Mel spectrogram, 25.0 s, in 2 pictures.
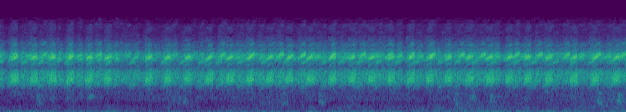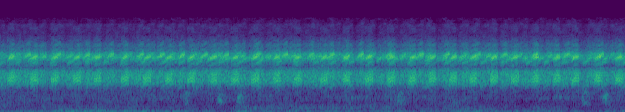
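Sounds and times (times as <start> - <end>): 
frog chorus: 0.0 - 25.0.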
